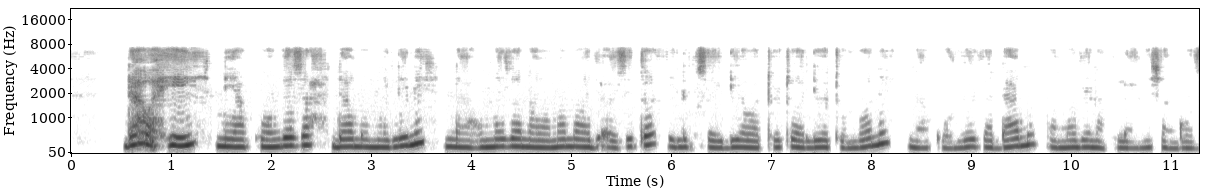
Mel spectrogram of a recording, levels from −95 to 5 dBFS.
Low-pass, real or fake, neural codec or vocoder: 7.2 kHz; real; none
